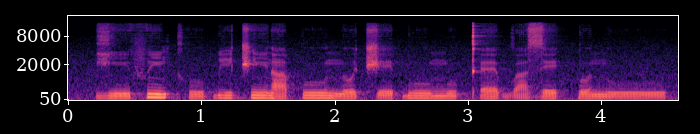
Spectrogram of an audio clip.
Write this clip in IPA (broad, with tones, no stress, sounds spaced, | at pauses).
ɣ ĩ˨ f ĩ˦ kʰ u˨ ɓ i˦ t͡ʃ ĩ˦ ɾ a˨ p uː˦ n ʊ˨˦ t͡ʃ e˨ ɓ uː˦ m u˦ kʼ ɛ˦ ɡʷ a˨ z e˦ k͡p ʊ˦ n uː˦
